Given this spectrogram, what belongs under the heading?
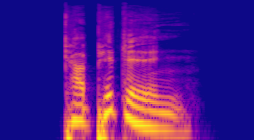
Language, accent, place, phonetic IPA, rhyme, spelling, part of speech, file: German, Germany, Berlin, [kaˈpɪtl̩n], -ɪtl̩n, Kapiteln, noun, De-Kapiteln.ogg
- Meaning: dative plural of Kapitel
